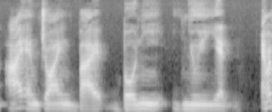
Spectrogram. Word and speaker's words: Nguyen: And I am joined by Bonnie Nguyen. Am I pronouncing that correctly? Yes, that's definitely perfect. Yeah, Nguyen.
